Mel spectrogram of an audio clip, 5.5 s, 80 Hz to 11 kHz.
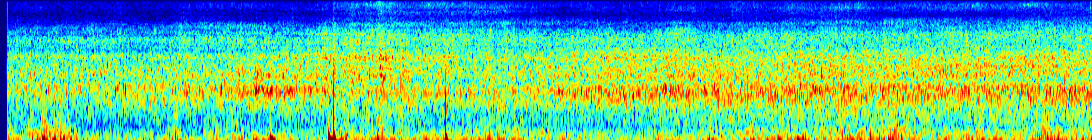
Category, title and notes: Soundscapes > Urban
A bus passing the recorder in a roundabout. The sound of the bus engine can be heard in the recording Recorded on a Samsung Galaxy A54 5G. The recording was made during a windy and rainy afternoon in Tampere.
bus, driving, engine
